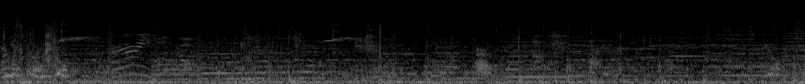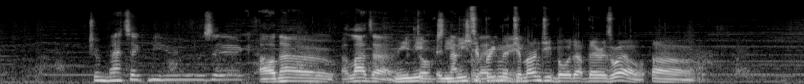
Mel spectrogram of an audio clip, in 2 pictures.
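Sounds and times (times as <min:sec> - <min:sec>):
vicious dogs barking and snarling in an attack: 0:00.0 - 0:00.9, 0:04.3 - 0:11.0, 0:14.8 - 0:16.0
speech: 0:09.0 - 0:15.2.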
